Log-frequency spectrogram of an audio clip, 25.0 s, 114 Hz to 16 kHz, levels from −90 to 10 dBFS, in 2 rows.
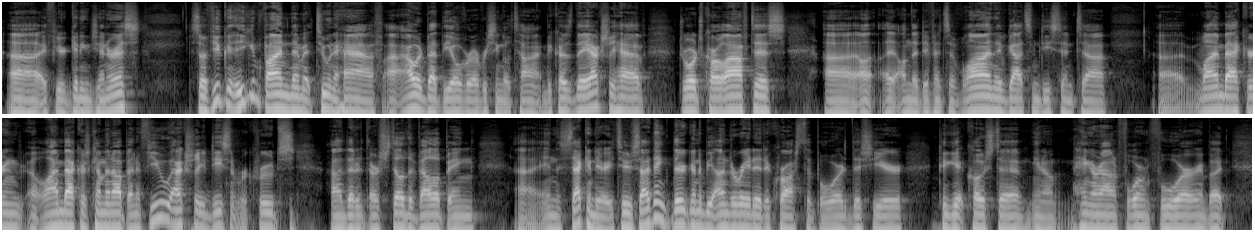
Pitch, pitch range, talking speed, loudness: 110 Hz, 105-125 Hz, 220 wpm, -21 LUFS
